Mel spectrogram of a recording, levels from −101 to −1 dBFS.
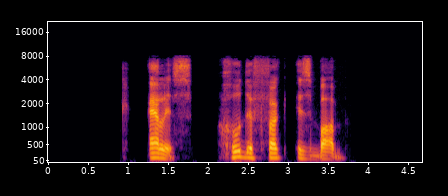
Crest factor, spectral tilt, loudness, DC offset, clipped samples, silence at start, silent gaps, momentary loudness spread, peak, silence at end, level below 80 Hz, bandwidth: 20 dB; -4.5 dB/octave; -21 LUFS; under 0.1%; under 0.1%; 1.25 s; 1.86-2.12 s, 3.04-3.08 s; 11 LU; -2 dBFS; 1.05 s; -64 dBFS; 8.2 kHz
